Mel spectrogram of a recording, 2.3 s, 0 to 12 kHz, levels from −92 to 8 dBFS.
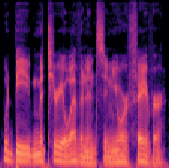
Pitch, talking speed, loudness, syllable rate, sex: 90 Hz, 210 wpm, -19 LUFS, 6.3 syllables/s, male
